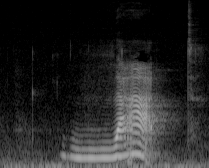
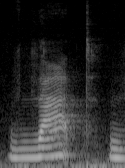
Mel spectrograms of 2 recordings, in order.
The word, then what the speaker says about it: that: Vậy thì cái chữ that mình cũng sẽ phát âm là đặt bằng cách là đặt lưỡi giữa hai răng. That, that, that.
